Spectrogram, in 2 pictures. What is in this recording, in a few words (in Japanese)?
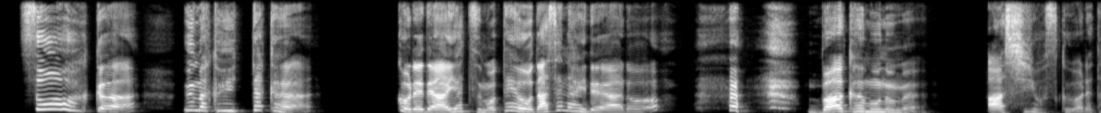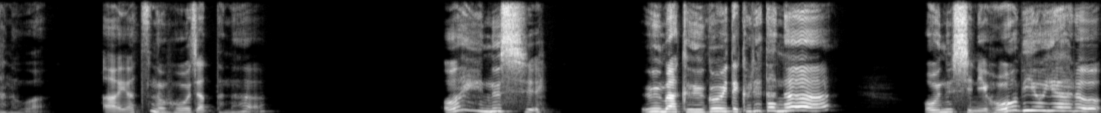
色気; 女性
